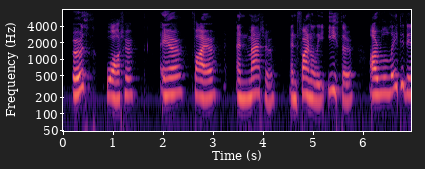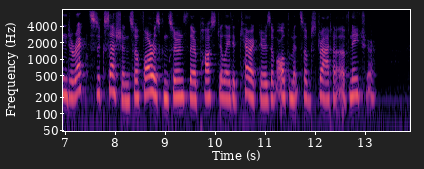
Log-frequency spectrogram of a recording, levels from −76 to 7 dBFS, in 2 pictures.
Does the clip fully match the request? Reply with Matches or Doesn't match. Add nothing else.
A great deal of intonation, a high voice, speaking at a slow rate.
Doesn't match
